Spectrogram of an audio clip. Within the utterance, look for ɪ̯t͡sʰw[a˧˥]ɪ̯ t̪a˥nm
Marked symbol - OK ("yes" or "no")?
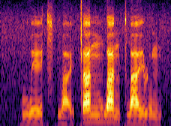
no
